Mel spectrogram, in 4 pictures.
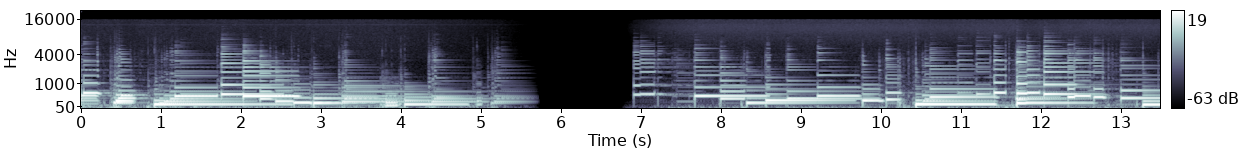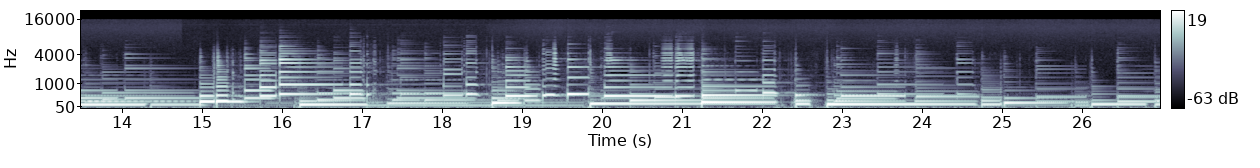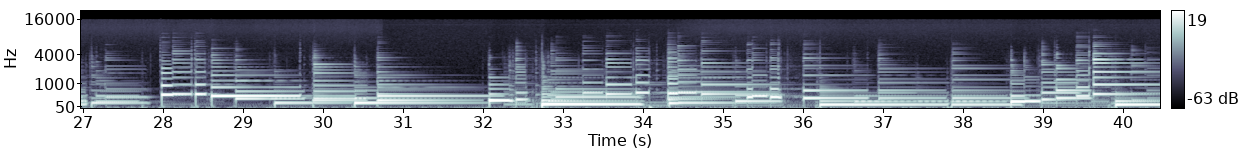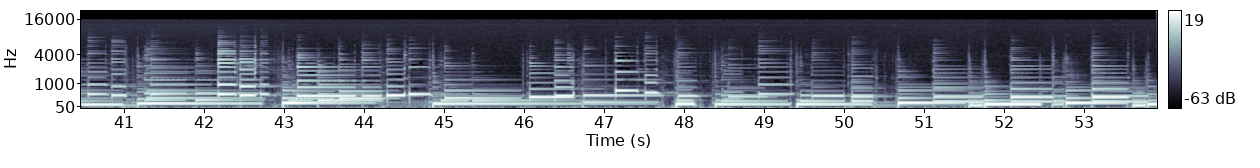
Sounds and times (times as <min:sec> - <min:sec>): Electric guitar: 0:00.0 - 0:05.6, 0:06.9 - 0:53.9.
